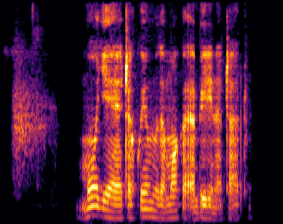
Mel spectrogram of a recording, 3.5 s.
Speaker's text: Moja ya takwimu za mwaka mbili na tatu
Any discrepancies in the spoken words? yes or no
no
